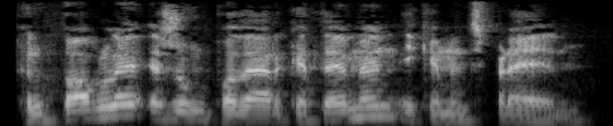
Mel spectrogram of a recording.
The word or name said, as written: menyspreen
